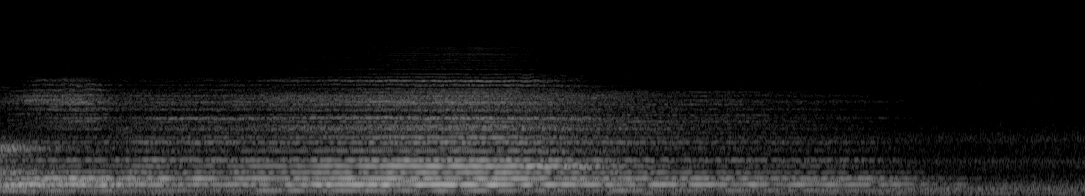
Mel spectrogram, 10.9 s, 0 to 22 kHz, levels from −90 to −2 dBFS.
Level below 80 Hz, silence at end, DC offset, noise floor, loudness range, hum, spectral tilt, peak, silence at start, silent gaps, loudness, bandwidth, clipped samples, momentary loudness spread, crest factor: -70 dBFS; 0 s; under 0.1%; -64 dBFS; 13 LU; none; -7 dB/octave; -28 dBFS; 0 s; none; -44 LUFS; 9.2 kHz; under 0.1%; 21 LU; 16 dB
